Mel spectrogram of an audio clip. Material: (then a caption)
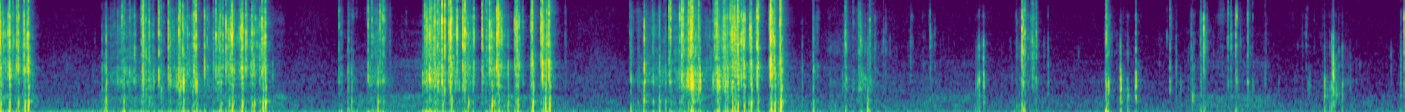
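Plastic. Fingertips tap and press the keys of a handheld black plastic graphing calculator with a screen and keypad. Bright, dry clicks come in dense rapid bursts early on, then thin out into scattered single taps with quiet gaps between them.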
